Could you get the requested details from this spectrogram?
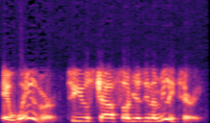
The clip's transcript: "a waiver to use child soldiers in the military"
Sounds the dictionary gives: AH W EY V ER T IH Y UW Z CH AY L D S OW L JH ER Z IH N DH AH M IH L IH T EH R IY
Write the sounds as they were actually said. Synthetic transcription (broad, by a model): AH W EY V ER T IH Y UW Z CH AY L D S OW L JH ER Z IH N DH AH M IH L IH T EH R IY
